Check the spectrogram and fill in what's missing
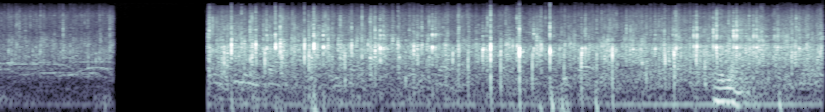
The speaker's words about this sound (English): For this amazing acts of God, please join me, rise on your feet. And let's give the God of Shiloh the biggest clap offering in adoration this morning. Come on, let's make it bigger.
